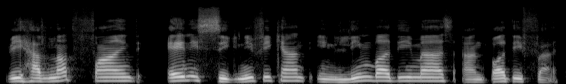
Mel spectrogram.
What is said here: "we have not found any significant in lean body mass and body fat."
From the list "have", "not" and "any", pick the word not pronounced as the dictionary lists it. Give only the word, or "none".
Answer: none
